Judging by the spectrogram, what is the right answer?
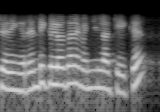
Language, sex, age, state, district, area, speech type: Tamil, female, 45-60, Tamil Nadu, Chengalpattu, rural, conversation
